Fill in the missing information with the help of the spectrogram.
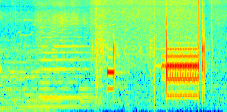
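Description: Two telephone keypad tones sound as a number is dialed on arriving at an airport, a short beep followed by a longer, louder one, clear over a quiet, steady background hum.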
